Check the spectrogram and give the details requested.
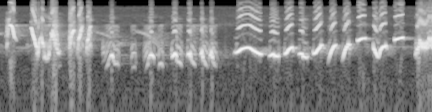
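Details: Fierce 'isian' fill song of a white-rumped shama: dense harsh chattered notes give way to a fast, even run of loud, looping whistles, several per second.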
